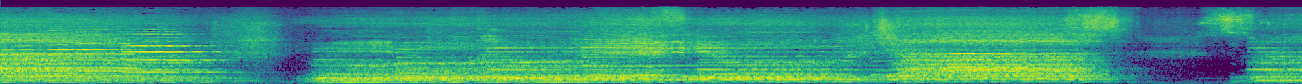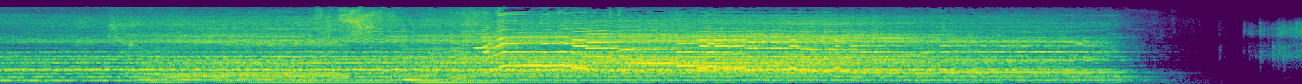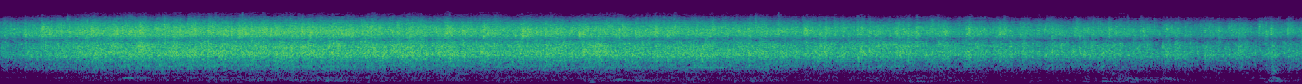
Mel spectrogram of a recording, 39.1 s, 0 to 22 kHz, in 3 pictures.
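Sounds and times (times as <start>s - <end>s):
choir with piano and cello: 0.0s - 24.8s
audience applause: 25.5s - 39.0s.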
